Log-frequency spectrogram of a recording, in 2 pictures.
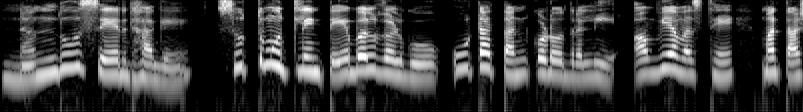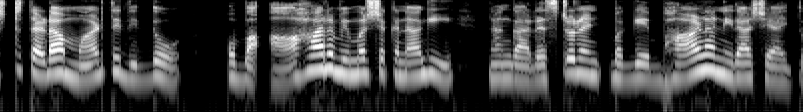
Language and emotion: Kannada, sad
